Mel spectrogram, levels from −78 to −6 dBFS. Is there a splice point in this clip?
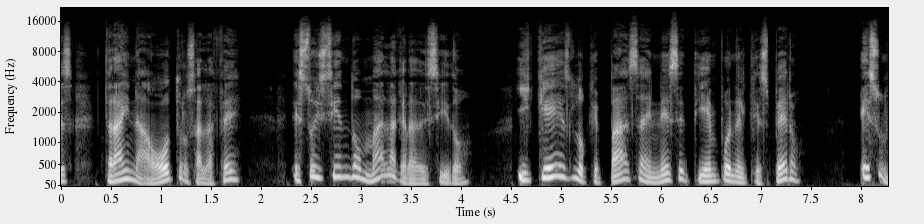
yes; 2 cuts; at 2.2 s, 4.5 s

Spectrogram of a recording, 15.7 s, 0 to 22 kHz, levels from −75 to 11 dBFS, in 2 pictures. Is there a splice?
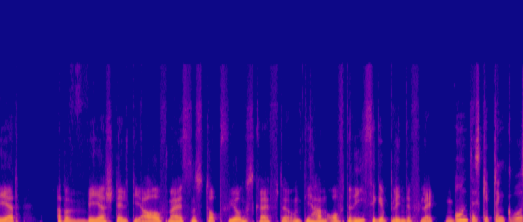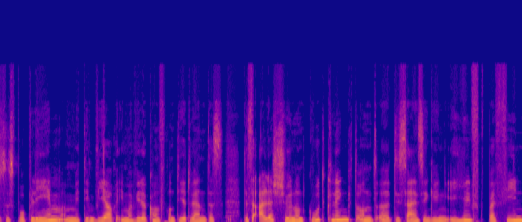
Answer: yes; 1 cut; at 6.8 s

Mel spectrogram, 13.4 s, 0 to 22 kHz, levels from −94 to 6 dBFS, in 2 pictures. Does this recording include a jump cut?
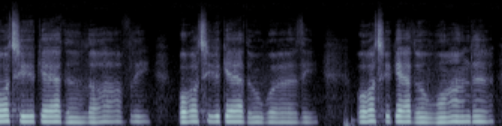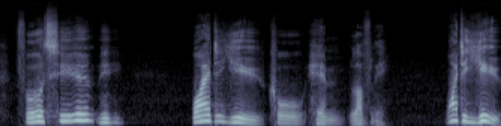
no; 0 cuts

